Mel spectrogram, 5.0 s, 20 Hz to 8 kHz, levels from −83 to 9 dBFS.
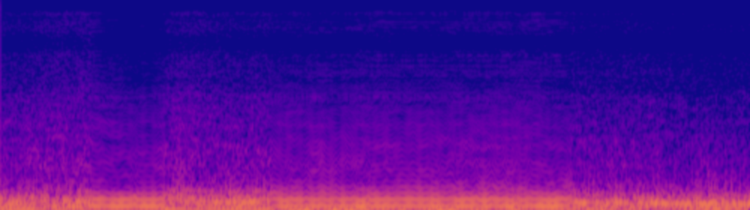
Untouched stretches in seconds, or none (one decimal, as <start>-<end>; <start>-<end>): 0.0-0.6; 1.1-1.8; 3.8-5.0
